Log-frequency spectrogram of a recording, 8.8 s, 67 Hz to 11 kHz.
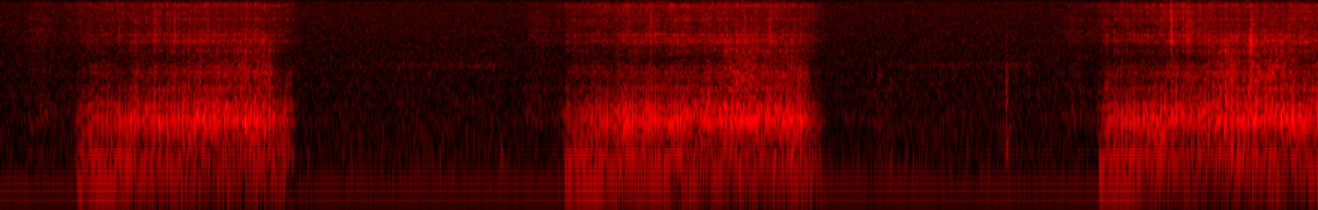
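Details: Adult woman snoring in her sleep at night (1:15 am), said to happen every night: loud rattling snores on each breath in, about every three to four seconds; snoring.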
